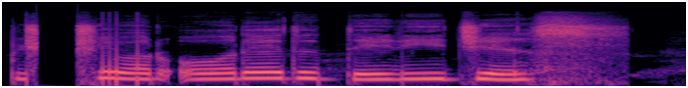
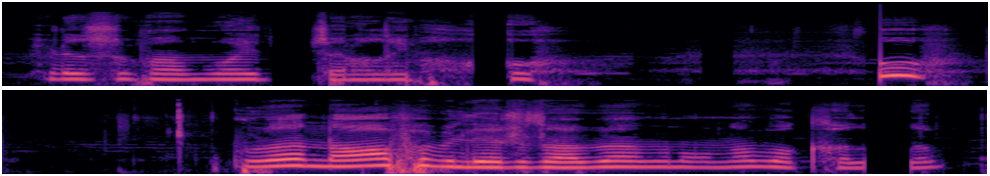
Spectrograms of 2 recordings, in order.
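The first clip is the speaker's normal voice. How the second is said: ordinary delivery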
